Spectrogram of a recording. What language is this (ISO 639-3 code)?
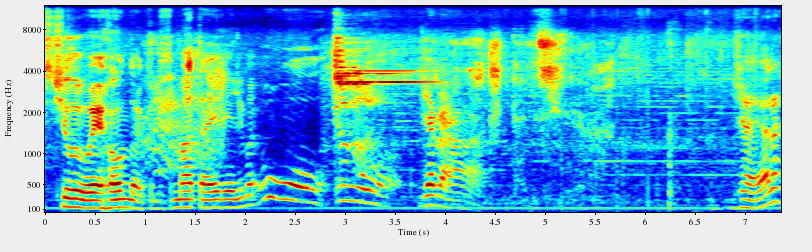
por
